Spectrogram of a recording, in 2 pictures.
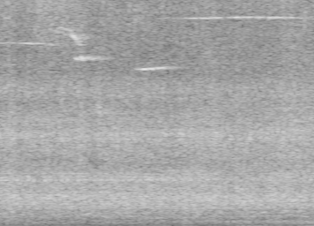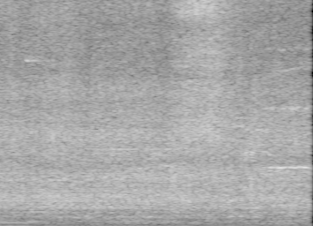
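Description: Steady traffic noise of a city street, an even rush of passing and running vehicles.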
